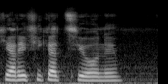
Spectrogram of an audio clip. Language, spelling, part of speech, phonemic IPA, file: Italian, chiarificazione, noun, /kjarifikaˈtsjone/, It-chiarificazione.ogg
